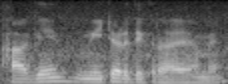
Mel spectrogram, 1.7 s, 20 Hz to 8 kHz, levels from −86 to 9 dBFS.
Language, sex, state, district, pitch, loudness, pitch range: Hindi, male, Karnataka, Bangalore, 115 Hz, -17 LUFS, 95-125 Hz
